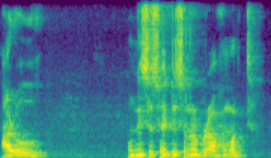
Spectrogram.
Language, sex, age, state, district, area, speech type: Assamese, male, 45-60, Assam, Goalpara, urban, spontaneous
